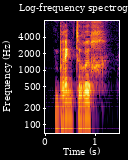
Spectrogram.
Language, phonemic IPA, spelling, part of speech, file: Dutch, /ˈbrɛŋt t(ə)ˈrʏx/, brengt terug, verb, Nl-brengt terug.ogg
- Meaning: inflection of terugbrengen: 1. second/third-person singular present indicative 2. plural imperative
